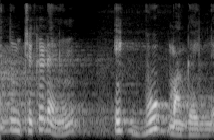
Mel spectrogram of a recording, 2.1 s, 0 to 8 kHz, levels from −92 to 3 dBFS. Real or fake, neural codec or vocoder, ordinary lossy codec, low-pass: real; none; MP3, 64 kbps; 7.2 kHz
